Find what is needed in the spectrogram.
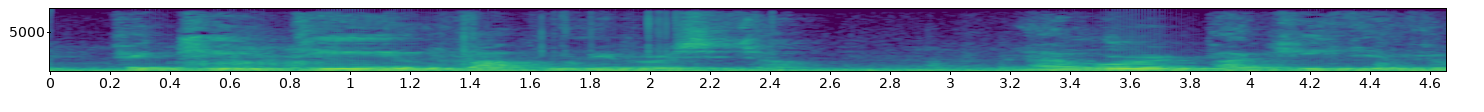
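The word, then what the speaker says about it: פקידים: It's not pakidim, it's pikidim. Question, why is it not pakidim? Again, the rule of the medium kamatz is either accented or one place removed.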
